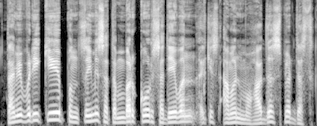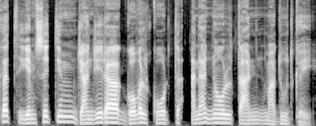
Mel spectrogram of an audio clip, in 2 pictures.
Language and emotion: Kashmiri, neutral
